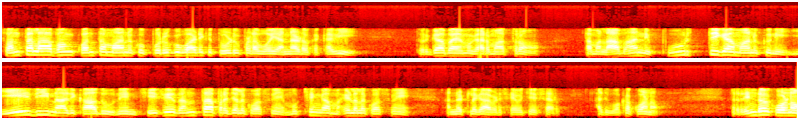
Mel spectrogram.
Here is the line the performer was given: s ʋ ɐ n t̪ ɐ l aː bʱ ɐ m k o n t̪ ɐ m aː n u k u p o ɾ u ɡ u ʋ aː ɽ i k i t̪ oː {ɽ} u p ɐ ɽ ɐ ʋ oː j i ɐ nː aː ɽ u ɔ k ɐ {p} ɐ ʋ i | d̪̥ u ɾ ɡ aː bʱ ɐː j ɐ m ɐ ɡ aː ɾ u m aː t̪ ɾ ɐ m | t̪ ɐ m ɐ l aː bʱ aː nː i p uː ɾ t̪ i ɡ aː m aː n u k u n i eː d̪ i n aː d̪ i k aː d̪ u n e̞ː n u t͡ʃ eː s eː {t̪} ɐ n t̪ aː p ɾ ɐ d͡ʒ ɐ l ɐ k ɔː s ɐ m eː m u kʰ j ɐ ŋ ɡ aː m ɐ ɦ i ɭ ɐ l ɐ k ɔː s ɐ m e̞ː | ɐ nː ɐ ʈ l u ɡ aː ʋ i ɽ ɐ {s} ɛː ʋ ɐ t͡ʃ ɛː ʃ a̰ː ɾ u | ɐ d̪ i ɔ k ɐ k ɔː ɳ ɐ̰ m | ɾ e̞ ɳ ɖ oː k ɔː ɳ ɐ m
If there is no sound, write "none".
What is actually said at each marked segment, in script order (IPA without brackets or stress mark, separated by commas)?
ɽ, k, d̪, s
